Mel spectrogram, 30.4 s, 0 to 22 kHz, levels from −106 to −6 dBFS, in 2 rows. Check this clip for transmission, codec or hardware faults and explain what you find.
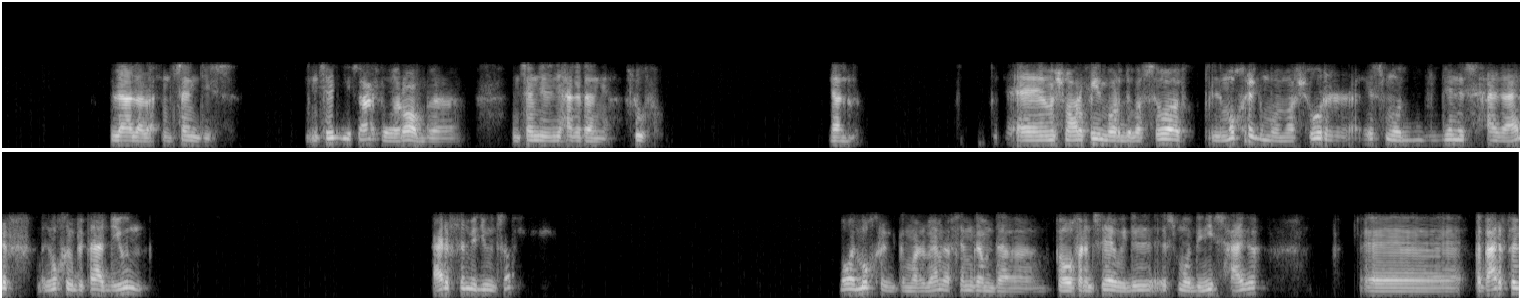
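A G.729 codec is on the line throughout the speech. The band sits between roughly 300 Hz and 3.7 kHz, with nothing above 3.8 kHz. G.729 rebuilds each 10 ms frame from a vocal tract filter, a pitch estimate and a few fixed pulses, and the plainly audible roughness fits an 8 kbit/s coding. A simple telephone band-limit would leave the voice dull but clean. Here the texture itself is synthetic and rough.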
